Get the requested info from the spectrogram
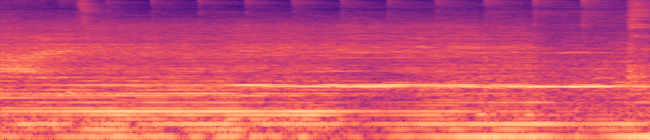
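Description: Live heavy metal band playing: sustained, ringing electric guitar chords, with a faint high tick keeping time about twice a second.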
